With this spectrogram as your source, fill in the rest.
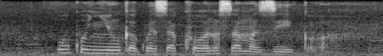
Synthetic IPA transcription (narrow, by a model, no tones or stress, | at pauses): ukʼuɲukʼakʼwɛsakʰɔnɔsamaziːkʼɔ̰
